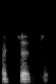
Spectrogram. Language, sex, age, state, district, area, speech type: Urdu, male, 18-30, Uttar Pradesh, Lucknow, urban, conversation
